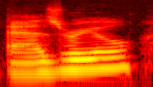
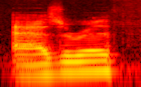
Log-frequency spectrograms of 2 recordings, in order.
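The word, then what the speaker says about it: Azrael: is um oh yes I mispronounced the um Angel of Death character's name um his name is asriel and you'll hear me in the video in the future referred to him as Azeroth or Azeroth something like that so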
